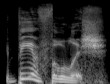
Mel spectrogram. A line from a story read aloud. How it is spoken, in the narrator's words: he snapped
